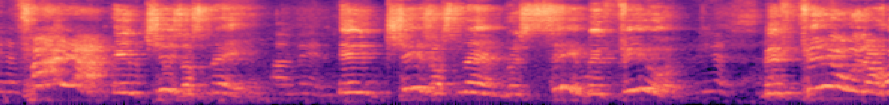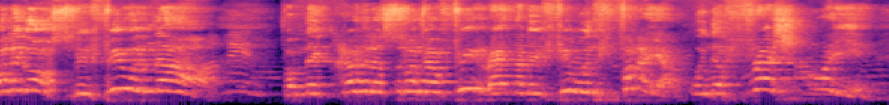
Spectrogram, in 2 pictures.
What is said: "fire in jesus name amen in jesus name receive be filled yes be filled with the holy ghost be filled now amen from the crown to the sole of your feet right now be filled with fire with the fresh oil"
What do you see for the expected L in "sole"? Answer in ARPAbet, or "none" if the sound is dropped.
N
